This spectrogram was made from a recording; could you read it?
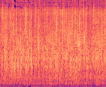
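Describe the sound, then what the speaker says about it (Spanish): Water boils in a pot on a home stove, giving a dense, steady bubbling hiss that stays even throughout, with no voices. "Ese es el sonido de cuando se hierve el agua."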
